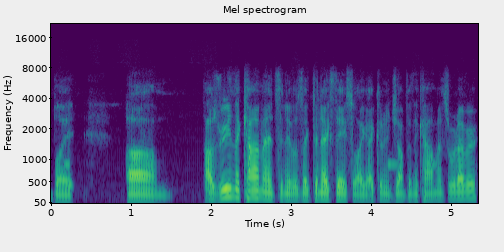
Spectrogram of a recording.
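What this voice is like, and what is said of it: Rough, sick-sounding voice. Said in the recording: “I'm sick this week. That's why my voice is kind of brutal.”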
